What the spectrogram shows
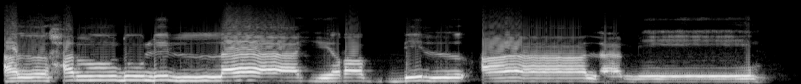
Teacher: Ya, di sini sebelum lafaz jalalahnya ada huruf yang berbaris di bawah. Oleh sebab itu kita baca tarkik atau tipis.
